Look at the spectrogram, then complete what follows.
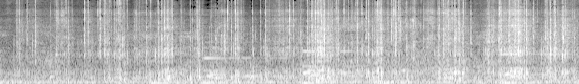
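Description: Clear plastic Lego parts bags crinkling and rustling as hands handle them and reach in among the pieces, a little louder in the second half.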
